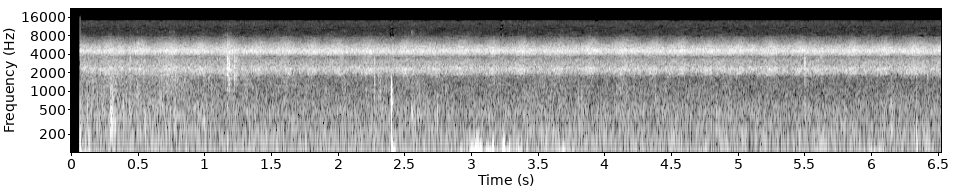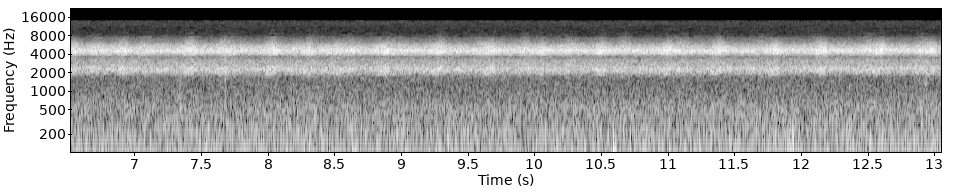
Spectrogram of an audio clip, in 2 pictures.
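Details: Cicadas calling among pine trees, a continuous dense buzzing band with strong high and upper-middle tones, steady throughout, with faint low rumbles and a few soft knocks in the background.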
